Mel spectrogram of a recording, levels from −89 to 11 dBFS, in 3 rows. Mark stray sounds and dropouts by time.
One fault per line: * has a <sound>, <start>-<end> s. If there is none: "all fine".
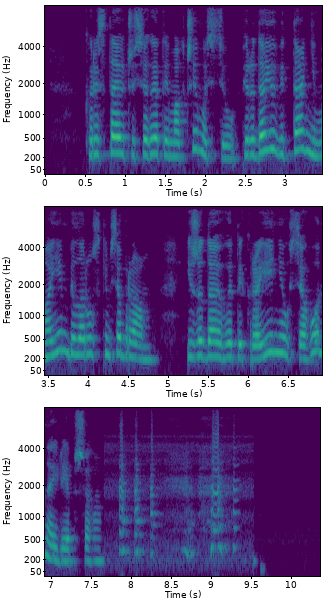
* has a laugh, 7.8-9.4 s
